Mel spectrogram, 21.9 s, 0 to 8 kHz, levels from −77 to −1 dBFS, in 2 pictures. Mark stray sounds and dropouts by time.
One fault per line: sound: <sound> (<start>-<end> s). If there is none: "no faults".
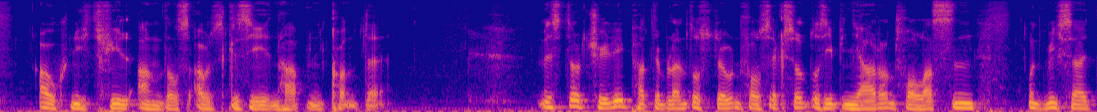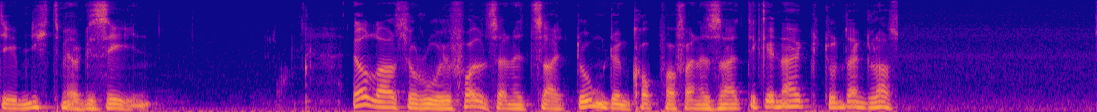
no faults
